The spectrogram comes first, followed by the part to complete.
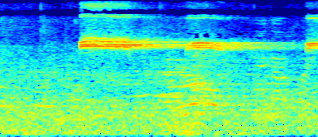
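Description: A shrill whistle blown twice during a wrestling match, the first held for nearly a second, the second shorter and a little lower, over people shouting.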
